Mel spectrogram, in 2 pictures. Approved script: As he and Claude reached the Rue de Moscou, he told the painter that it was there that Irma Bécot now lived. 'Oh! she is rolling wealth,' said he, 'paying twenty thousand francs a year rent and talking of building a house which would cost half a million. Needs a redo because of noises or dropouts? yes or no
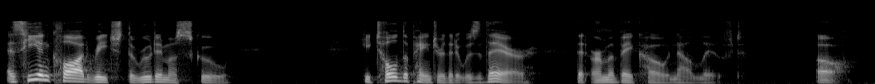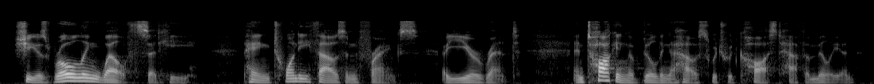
no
